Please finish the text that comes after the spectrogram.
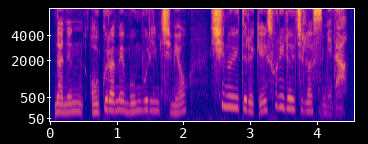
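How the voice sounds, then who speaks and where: A woman giving a steady, low-key scripted first-person narration of a dramatic family story. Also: normal speed, no room sound.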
